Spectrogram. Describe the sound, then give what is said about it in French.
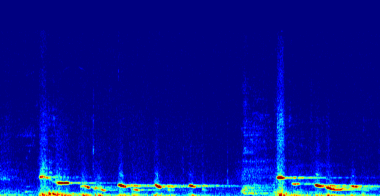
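A person whistles an imitation of the song of the Komadori (Japanese robin), a small Japanese bird that is a kind of nightingale: two bright phrases, each opening on a high sustained note, then dropping through quick warbling trills to lower held tones. “Et le Komadori, c'est un autre petit oiseau japonais qui est un genre de rossignol. Et en fait, il a un chant assez caractéristique qui fait quelque chose comme...”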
